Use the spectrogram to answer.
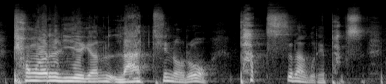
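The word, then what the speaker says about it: pax: 팍스. P-A-X 이렇게 표시하고 팍스라고 읽어요.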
